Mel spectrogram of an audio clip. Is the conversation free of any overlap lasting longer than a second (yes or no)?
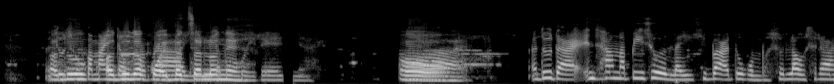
no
